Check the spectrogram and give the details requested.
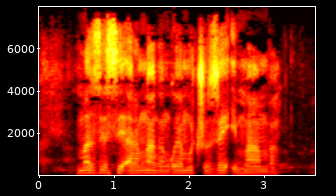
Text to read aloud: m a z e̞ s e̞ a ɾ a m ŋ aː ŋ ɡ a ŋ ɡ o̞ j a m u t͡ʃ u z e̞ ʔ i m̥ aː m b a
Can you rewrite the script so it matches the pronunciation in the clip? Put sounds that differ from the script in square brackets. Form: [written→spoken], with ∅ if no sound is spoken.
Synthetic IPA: m a z e̞ s e̞ a ɾ a m ŋ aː ŋ ɡ a ŋ ɡ o̞ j a m u t͡ʃ u z e̞ ʔ i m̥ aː m b a

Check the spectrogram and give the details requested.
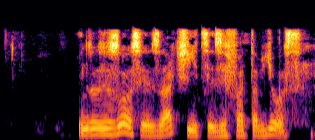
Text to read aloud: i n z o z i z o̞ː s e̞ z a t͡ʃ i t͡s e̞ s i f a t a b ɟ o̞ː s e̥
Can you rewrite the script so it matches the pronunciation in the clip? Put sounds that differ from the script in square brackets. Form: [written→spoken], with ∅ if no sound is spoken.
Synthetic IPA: i n z o z i z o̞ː s e̞ z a t͡ʃ i t͡s e̞ [s→z] i f a t a b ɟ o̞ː s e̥

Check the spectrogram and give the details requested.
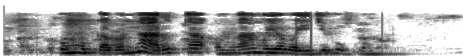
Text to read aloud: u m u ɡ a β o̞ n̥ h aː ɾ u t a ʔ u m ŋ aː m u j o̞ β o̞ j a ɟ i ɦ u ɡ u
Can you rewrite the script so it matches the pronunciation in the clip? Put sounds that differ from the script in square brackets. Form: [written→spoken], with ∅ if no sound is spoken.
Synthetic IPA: u m u ɡ a β o̞ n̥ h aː ɾ u t a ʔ u m ŋ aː m u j o̞ β o̞ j [a→i] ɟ i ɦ u ɡ u

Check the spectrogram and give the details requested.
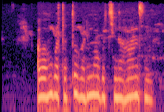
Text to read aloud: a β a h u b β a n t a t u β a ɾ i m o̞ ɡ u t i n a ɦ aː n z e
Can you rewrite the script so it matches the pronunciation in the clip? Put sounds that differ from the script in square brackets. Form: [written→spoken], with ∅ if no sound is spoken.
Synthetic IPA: a β a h u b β a [n→∅] t a t u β a ɾ i m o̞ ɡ u [t→c] i n a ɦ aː n z e

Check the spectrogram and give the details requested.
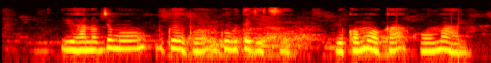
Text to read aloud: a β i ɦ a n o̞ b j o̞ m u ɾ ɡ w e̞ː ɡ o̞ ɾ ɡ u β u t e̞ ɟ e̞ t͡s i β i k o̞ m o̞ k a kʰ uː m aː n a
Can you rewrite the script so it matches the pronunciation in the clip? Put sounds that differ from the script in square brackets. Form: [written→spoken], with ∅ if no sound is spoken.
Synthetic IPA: [a→i] β i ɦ a n o̞ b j o̞ m u ɾ ɡ w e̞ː ɡ o̞ ɾ ɡ u β u t e̞ ɟ e̞ t͡s i β i k o̞ m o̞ k a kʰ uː m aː n a

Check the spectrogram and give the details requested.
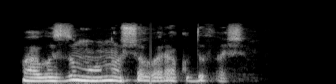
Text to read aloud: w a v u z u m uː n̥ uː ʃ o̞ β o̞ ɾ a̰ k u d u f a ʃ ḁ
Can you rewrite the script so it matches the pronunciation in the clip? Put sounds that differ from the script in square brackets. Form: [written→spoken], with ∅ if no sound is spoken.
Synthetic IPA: w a [v→β] u z u m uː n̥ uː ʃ o̞ β o̞ ɾ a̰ k u d u f a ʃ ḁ

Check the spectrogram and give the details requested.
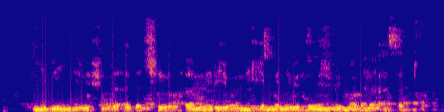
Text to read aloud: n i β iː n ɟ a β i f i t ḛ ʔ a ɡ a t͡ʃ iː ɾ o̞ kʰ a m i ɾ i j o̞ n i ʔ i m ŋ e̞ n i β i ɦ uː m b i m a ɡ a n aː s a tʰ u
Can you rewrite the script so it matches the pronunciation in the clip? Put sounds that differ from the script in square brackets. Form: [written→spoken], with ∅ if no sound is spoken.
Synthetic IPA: n i β iː n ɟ [a→i] β i f i t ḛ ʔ a ɡ a t͡ʃ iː ɾ o̞ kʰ a m i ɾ i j o̞ n i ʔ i m ŋ e̞ n i β i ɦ uː m b i m a ɡ a n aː s a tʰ u

